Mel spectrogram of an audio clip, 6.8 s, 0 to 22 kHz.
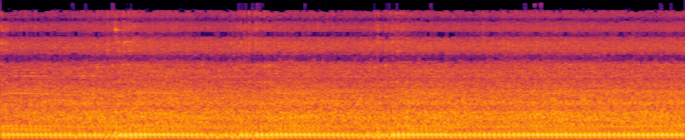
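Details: Brand-new Honda GX630 20 hp V-twin, 0 hours, just after first start: steady even low putter with firm beat and no misses or knocks; runs cleanly and smoothly.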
